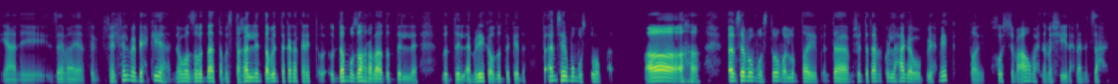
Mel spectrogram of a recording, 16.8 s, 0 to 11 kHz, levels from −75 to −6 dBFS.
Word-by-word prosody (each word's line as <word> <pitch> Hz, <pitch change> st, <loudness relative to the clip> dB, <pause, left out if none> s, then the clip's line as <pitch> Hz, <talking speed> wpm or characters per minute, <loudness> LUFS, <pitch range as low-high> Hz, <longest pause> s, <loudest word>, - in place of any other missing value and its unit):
يعني 95 Hz, -3 st, -8 dB
زي 115 Hz, 0 st, -6 dB
ما 110 Hz, -1 st, -6 dB
هي 95 Hz, -3 st, -7 dB
ف -, -, -14 dB
في 95 Hz, +9 st, -10 dB
الفيلم 170 Hz, +7 st, -1 dB
بيحكيها، 150 Hz, -2 st, -1 dB
إن -, -, -14 dB
هو 135 Hz, +1 st, 0 dB
الضابط 135 Hz, +2 st, 0 dB
بَقى، 130 Hz, -1 st, +4 dB
طَب 115 Hz, -, -8 dB
استغل 140 Hz, +5 st, +1 dB
أنت 140 Hz, -3 st, -5 dB
طَب 120 Hz, +3 st, +4 dB
أنت 135 Hz, -2 st, -1 dB
كده 140 Hz, +1 st, 0 dB
كانت 120 Hz, -2 st, -5 dB
قُدّام 140 Hz, +5 st, +1 dB
مظاهرة 135 Hz, -3 st, +4 dB
بَقى 115 Hz, -1 st, +4 dB
ضد 110 Hz, -1 st, -7 dB
ال 100 Hz, -1 st, -5 dB, 0.4 s
ضد 100 Hz, 0 st, -6 dB
ال 105 Hz, -, -1 dB
أمريكا 130 Hz, +6 st, +1 dB
وضد 115 Hz, +2 st, -4 dB
كده. 110 Hz, -1 st, -5 dB, 0.2 s
فقام 160 Hz, +2 st, +2 dB
سايبهم 160 Hz, -3 st, +1 dB
وسطهم 125 Hz, -1 st, -5 dB
بَقى -, -, -13 dB, 0.5 s
آه، 130 Hz, -3 st, +8 dB, 0.4 s
قام 145 Hz, +1 st, +9 dB
سايبهم 155 Hz, -1 st, +3 dB
وسطهم 140 Hz, +5 st, -3 dB
وقال 130 Hz, 0 st, -2 dB
لهم 140 Hz, -2 st, -6 dB
طيب 120 Hz, -4 st, -1 dB
أنت 120 Hz, -1 st, +1 dB
مش 115 Hz, +5 st, -9 dB
أنت 135 Hz, -, -5 dB
تعمل 130 Hz, 0 st, 0 dB
كل 135 Hz, 0 st, -4 dB
حاجة 130 Hz, -1 st, +1 dB
وبيحميك؟ 115 Hz, -, -5 dB, 0.2 s
طيّب 95 Hz, -1 st, -8 dB
خُش 135 Hz, -2 st, -7 dB
معاهم، 130 Hz, +4 st, -1 dB
إحنا 115 Hz, -3 st, -9 dB
ماشيين، 110 Hz, 0 st, -8 dB
إحنا 110 Hz, 0 st, -9 dB
هننسحب. 105 Hz, 0 st, -10 dB
125 Hz, 195 wpm, -25 LUFS, 110-140 Hz, 0.5 s, قام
